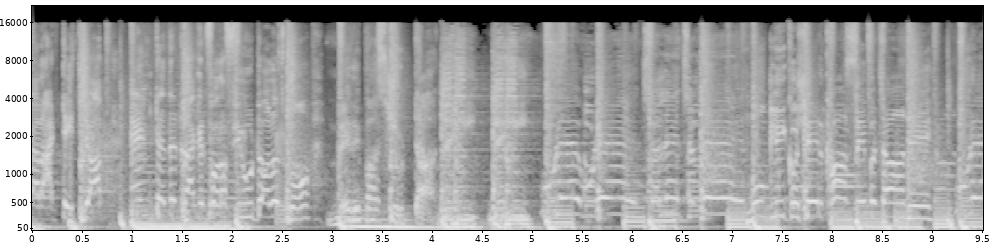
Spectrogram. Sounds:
rapping

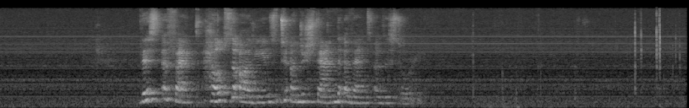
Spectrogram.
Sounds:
speech

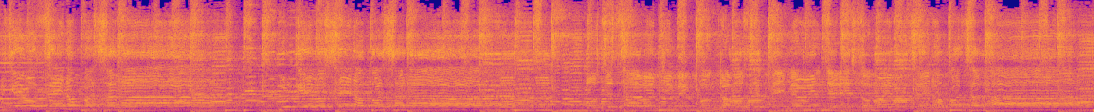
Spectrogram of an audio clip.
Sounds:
music

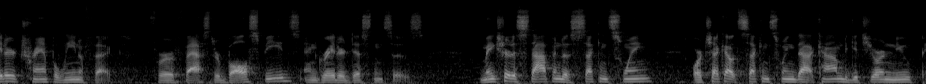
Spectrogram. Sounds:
speech

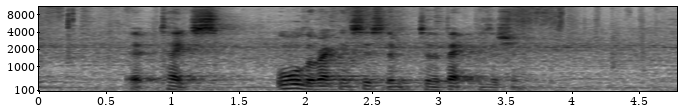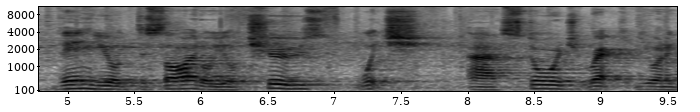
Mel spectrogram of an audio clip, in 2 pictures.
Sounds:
speech
music

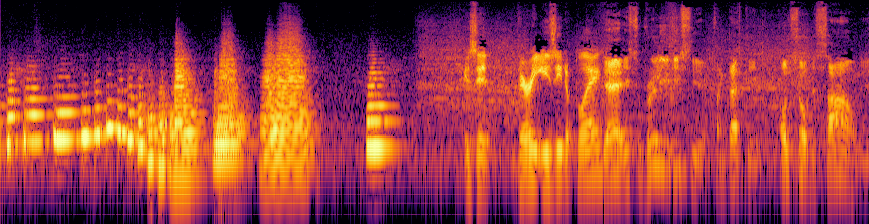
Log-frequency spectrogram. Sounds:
speech
music
brass instrument

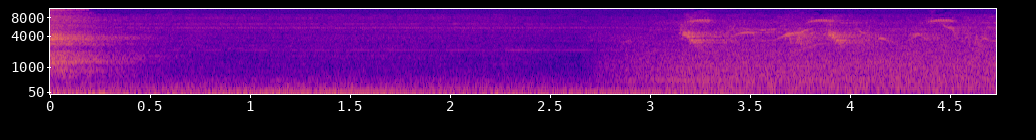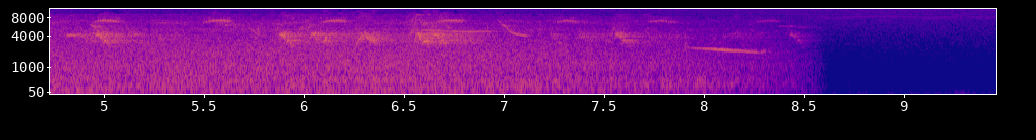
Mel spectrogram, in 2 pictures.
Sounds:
bird
animal

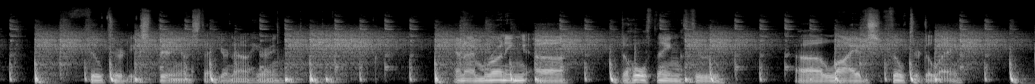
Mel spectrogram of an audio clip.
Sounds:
synthesizer
music
drum machine
speech

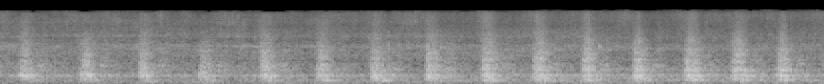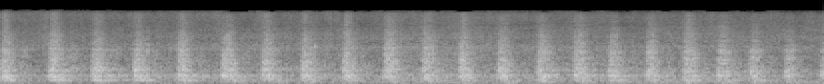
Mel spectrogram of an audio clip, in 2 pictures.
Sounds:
vehicle

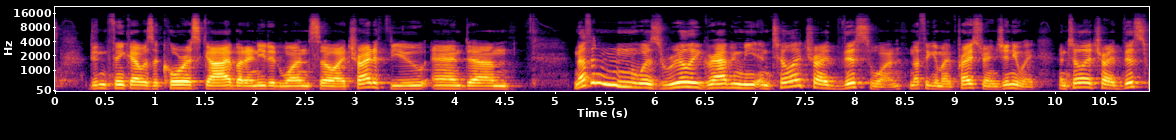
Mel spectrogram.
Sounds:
speech

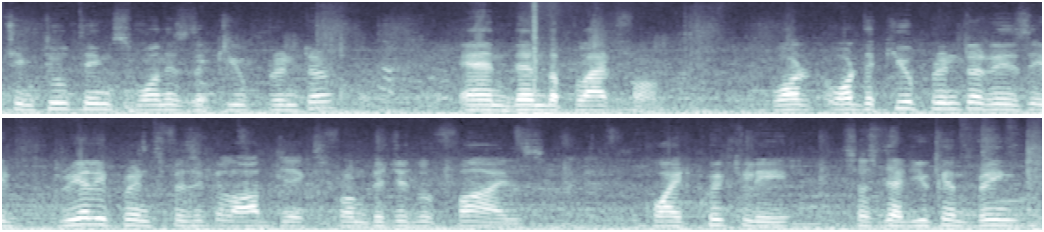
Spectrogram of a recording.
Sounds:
speech

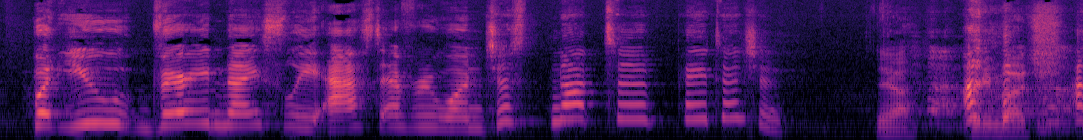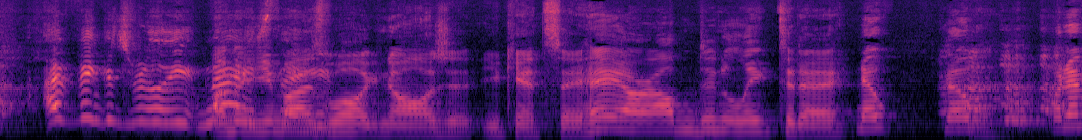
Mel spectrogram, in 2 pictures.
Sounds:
speech

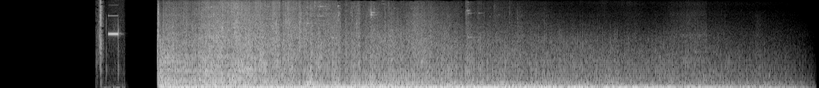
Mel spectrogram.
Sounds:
sound effect

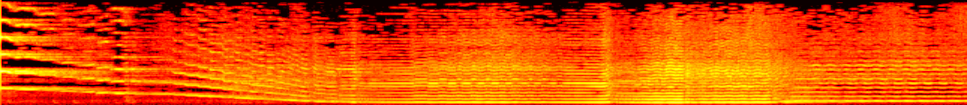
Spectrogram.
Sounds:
music
bowed string instrument

